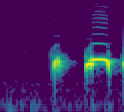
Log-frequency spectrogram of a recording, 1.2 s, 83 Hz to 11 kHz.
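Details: Spotted dove, called derkuku or tekukur, a local wild-type three-note "kuk 3" voice: short mellow coo followed by a longer level coo, clean and resonant, no other sounds.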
